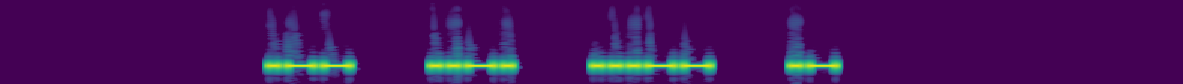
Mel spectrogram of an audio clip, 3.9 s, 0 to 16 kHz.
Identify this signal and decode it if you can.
Morse code, heard as a keyed tone, about 40 wpm, spaced as for 23 wpm, 700 Hz. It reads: WF3A
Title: USA Call Signs - 3x Character Spacing - 40wpm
